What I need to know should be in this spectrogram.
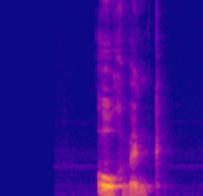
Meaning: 1. eyewink 2. short moment, eyewink
- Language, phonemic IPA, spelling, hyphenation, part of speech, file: Dutch, /ˈoːx.ʋɛŋk/, oogwenk, oog‧wenk, noun, Nl-oogwenk.ogg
